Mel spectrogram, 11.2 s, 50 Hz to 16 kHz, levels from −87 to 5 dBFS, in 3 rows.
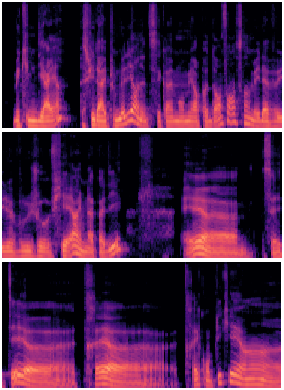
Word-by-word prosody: mais 110 - 0
qui 110 - -5
me 105 - +5
dit 105 0 +4
rien. 105 - +2 0.2
Parce 110 -3 -7
qu'il 120 +3 +2
aurait 100 -1 +3
pu - - -8
me 120 - +4
le 140 - +2
dire 145 - +2
de 105 -4 -2
c'est 100 - -9
quand 100 0 -4
même 100 - -2
mon 100 -1 -1
meilleur 100 -1 -1
pote 100 -2 -4
d'enfance, 175 - -4
hein, 155 - -2
mais 100 -5 -1
il 100 - 0
a 100 - +2
vou 95 +1 -6
il 100 +1 0
a 100 - -1
voulu 100 +2 -3
jouer 100 0 -2
au 95 - -6
fier, 115 - +2
il 125 - +1
me 95 - -2
l'a 90 - -2
pas 90 - -3
dit 120 +5 0 0.8
et 150 +2 +4
heu, 90 -8 +3 0.3
ça 90 - -5
a - - -2
été, 90 - +1
heu, 90 -2 +1
très, 140 +1 +2
heu, 90 -5 +1 0.5
très 120 - -4
compliqué, 165 - -1
hein, 125 -5 0
105 Hz, 250 wpm, -24 LUFS, 95-125 Hz, 0.8 s, me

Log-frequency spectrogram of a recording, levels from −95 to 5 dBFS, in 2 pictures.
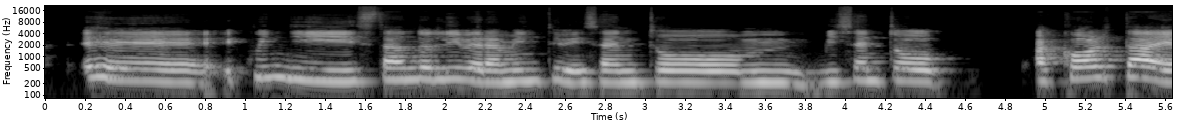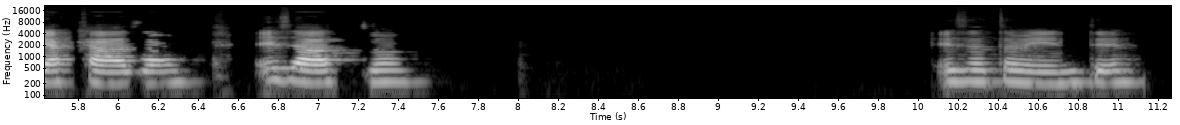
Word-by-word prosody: e 235 -6 -1
e 425 - -9
quindi 255 -6 -3
stando 255 +2 +1
lì 260 0 -4
veramente 230 +1 -1
mi 215 -1 0
sento 215 0 0
mhmm, 210 -2 -4
mi 220 +1 -8
sento 230 -1 -3 0.4
accolta 275 +3 +4
e 220 - +7
a 215 0 +5
casa. 205 -1 +3 0.5
Esatto. 220 -2 +2 2.6
Esattamente. 215 -1 -5
225 Hz, 90 wpm, -25 LUFS, 215-245 Hz, 2.6 s, e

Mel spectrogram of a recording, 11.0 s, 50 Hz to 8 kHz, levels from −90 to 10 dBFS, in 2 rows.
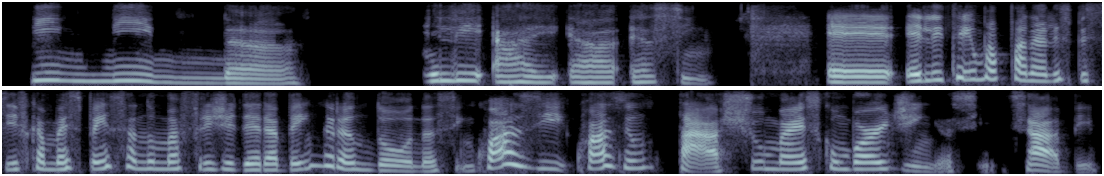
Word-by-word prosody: Menina, 195 - -3 0.6
ele 250 0 +2
aí, 205 -2 0
ah, 190 -1 -2
é 200 - -4
assim, 170 -8 -11 0.6
eh, 195 -1 +6
ele 250 +4 +5
tem 340 +2 +1
uma 300 0 +2
panela 245 -4 +1
específica, 245 -2 -4
mas 230 +3 0
pensa 305 +6 -1
numa 245 -3 -1
frigideira 225 -4 0
bem 215 - -3
grandona, 200 - -1
assim, 170 0 -12
quase 280 - +3
quase 260 - +2
um 270 +2 -8
tacho, 250 -1 +2
mas 235 +1 +2
com 250 -2 -6
bordinha, 235 - 0
assim, - - -15
sabe. - - +1
230 Hz, 155 wpm, -22 LUFS, 195-250 Hz, 0.6 s, eh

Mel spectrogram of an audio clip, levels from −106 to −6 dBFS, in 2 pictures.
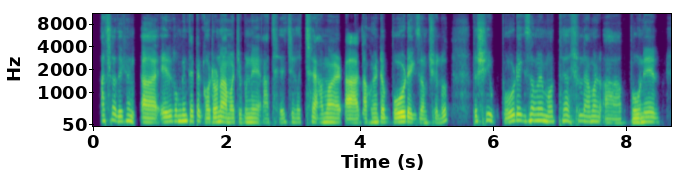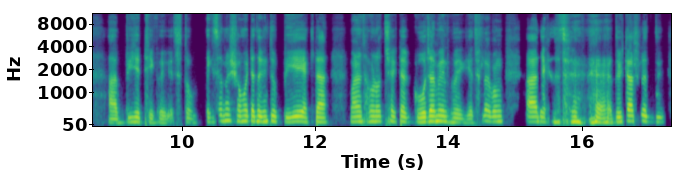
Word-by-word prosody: আচ্ছা। 175 +3 -3
দেখেন, 155 +2 +1 0.2
আ - - +5 0.3
এরকম 155 +3 +1
কিন্তু 165 -1 +3
একটা 160 0 -1
ঘটনা 130 +3 +4
আমার 125 0 0
জীবনে 125 +1 -1 0.2
আছে 115 - -12
যে - - -7
হচ্ছে 120 +3 -6
আমার 130 0 +3 0.2
আ - - +8 0.2
তখন 120 +1 -2
একটা 130 -1 +2
বোর্ড 135 +4 +7
exam 115 0 -4
ছিলো। 115 +7 -3 0.4
তো - - -7
সেই 185 - -2 0.2
বোর্ড 145 +8 +1
exam 175 +2 0
এর 175 - +2
মধ্যে 150 +3 -5
আসলে 160 +5 -5
আমার 150 0 -1
আ - - -4 0.3
বোনের 135 +3 +2 0.5
আ - - +1 0.2
বিয়ে 135 +1 0
ঠিক 115 - -5
হয়ে 105 -2 -4
গেছে। - - -9
তো 125 - -5 0.3
exam 130 +6 -4
এর 170 - -1
সময়টাতে 155 0 +2
কিন্তু 155 +1 +2 0.2
বিয়ে 140 +3 +3
একটা 135 +1 +2 0.4
মানে 145 +1 +2
ধরুন 150 +2 0
হচ্ছে 150 +1 -4
একটা 145 +2 +1 0.2
গোজামিল 155 +4 +5
হয়ে 125 -2 -1
গিয়েছিলো। 115 +8 -7
এবং 150 +1 +1 0.5
আ - - +6 0.2
দেখা 135 -2 -2
যাচ্ছে, 130 +2 -3 0.3
হ্যাঁ, 135 -4 +4
হ্যাঁ। 130 - 0
২ 135 - +3
টা 165 - +5
আসলে 160 +1 -1
দুই, 135 -1 -6
140 Hz, 200 wpm, -22 LUFS, 125-155 Hz, 0.5 s, আ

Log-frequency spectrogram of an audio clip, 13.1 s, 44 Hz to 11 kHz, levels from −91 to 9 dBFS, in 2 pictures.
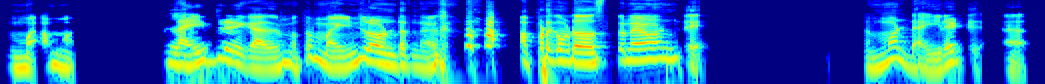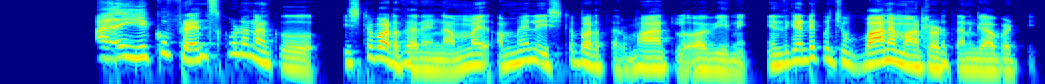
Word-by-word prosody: మ - - -3 0.2
మ - - -5 0.7
లైబ్రరీ 185 +3 +1
కాదు. 120 0 +2
మొత్తం 255 +5 -6
మైండ్‌లో 175 - +1
ఉంటది. 155 -2 -4
నాకు 145 - -3 0.5
అప్పటికప్పుడు 200 -4 +4
వస్తూనే 210 +5 +2
ఉంటాయి. 235 +2 -5 1.0
అమ్మో! - - -3
డైరెక్ట్‌ - - -3 0.2
ఆహ్, - - -8 0.8
ఆ! - - +5 0.2
ఎక్కువ 335 +5 -7
ఫ్రెండ్స్ 220 +6 +3
కూడా 320 -2 -4
నాకు 175 -8 -5 0.4
ఇష్టపడతానండి. 180 - +1
అమ్మాయి 160 +7 -1
అమ్మాయిలు 195 +5 -3
ఇష్టపడతారు 140 - -4
మాటలు 130 +1 0
అవిని. 110 -4 -6 0.2
ఎందుకంటే 210 +9 +1
కొంచెం 190 -5 -6
బాగానే 200 +2 +9
మాట్లాడతాను 125 -4 -3
గాబట్టి. 110 -1 -4
175 Hz, 140 wpm, -25 LUFS, 130-210 Hz, 1.0 s, బాగానే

